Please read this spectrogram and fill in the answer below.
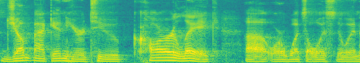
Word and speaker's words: Kerr Lake: Lake the wrong thing I've been calling it kerlake didn't realize it was car Lakes so my apologies I'm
